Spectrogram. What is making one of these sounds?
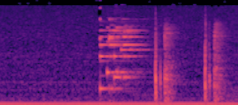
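A short electronic notification chime sounds.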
